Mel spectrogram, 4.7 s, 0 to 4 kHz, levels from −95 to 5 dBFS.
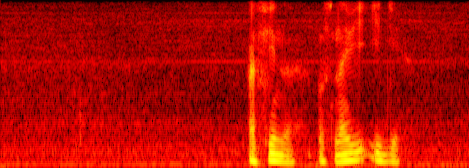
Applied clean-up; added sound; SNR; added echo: none; none; none; none.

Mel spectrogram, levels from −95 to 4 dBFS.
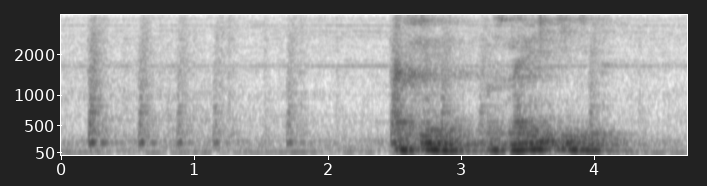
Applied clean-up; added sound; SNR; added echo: none; Snare drum; 17 dB; reverberation time 1.1 s.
